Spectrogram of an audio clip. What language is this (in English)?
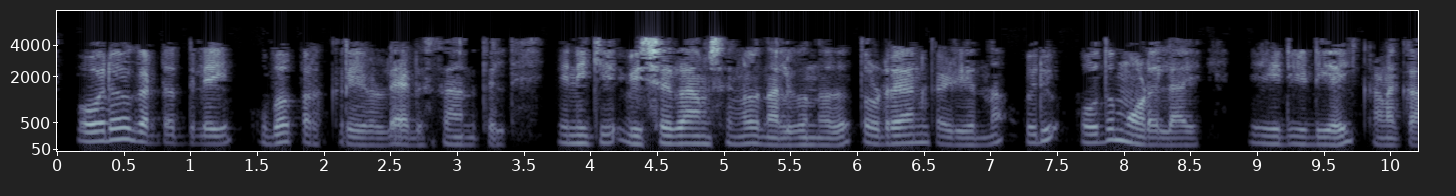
Malayalam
